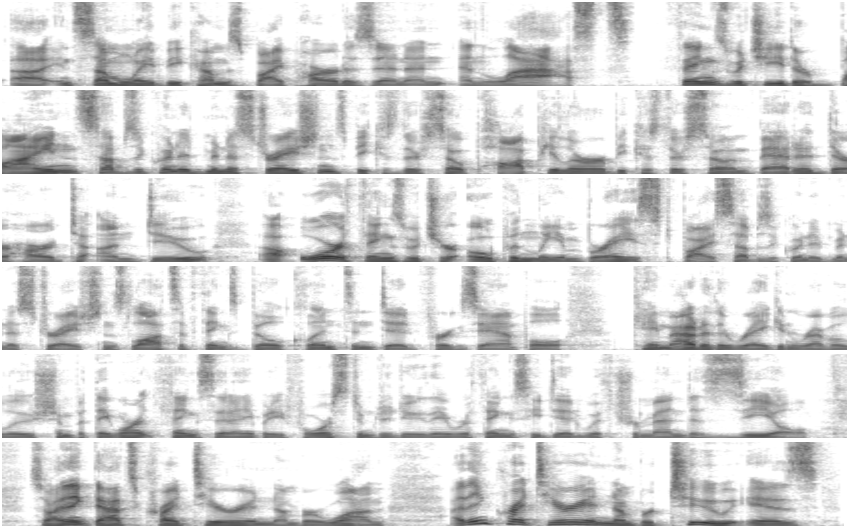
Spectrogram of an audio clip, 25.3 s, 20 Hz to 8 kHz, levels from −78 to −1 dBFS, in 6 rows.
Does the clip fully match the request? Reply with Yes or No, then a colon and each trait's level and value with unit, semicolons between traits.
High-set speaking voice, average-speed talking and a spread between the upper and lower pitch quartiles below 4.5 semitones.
No: low, 125 Hz; average, 195 wpm; average, 3.3 semitones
